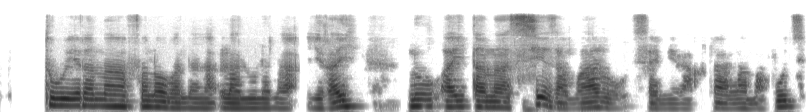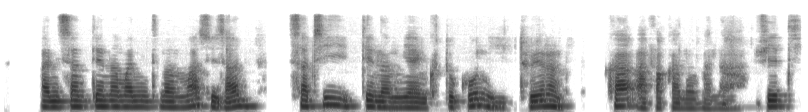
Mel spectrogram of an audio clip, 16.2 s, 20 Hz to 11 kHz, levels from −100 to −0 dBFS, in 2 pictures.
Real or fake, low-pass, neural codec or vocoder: real; 7.2 kHz; none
